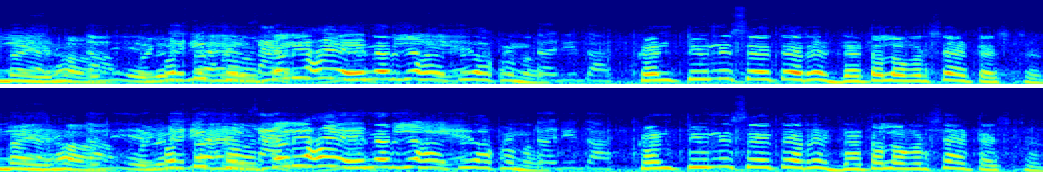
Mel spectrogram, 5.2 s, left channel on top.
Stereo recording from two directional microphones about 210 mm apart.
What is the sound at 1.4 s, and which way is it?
Speech, 20° left (ahead or behind).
